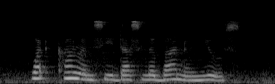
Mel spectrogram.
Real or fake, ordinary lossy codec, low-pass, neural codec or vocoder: real; none; none; none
